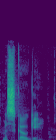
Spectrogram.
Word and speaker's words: Muscogee: But, um, yeah, that's Muscogee. Muscogi. So, oh, hard G. Sorry. Muscogi.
